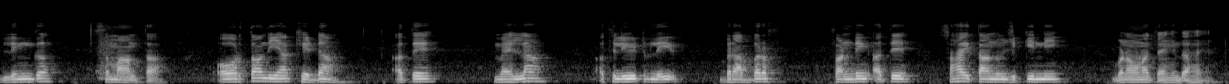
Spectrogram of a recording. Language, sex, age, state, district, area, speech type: Punjabi, male, 30-45, Punjab, Mansa, rural, spontaneous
